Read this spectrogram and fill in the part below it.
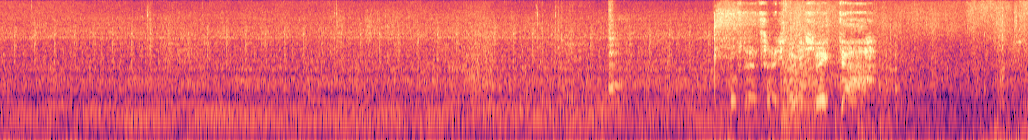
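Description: A car engine roars as it speeds along.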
